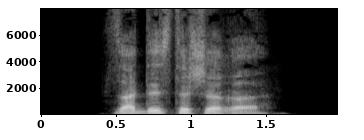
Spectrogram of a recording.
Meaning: inflection of sadistisch: 1. strong/mixed nominative/accusative feminine singular comparative degree 2. strong nominative/accusative plural comparative degree
- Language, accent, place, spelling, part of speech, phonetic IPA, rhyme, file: German, Germany, Berlin, sadistischere, adjective, [zaˈdɪstɪʃəʁə], -ɪstɪʃəʁə, De-sadistischere.ogg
